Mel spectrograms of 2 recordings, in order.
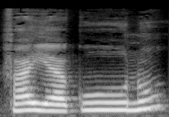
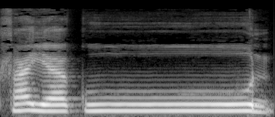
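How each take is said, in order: First: The word ends with a short final vowel. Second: The final vowel is dropped; the long vowel stretches. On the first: The reading continues without a stop. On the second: The reader stops on this word.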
